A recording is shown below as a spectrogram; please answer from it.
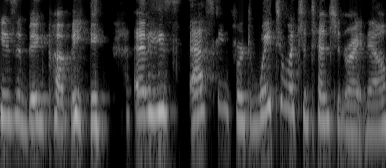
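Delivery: words broken up by laughter.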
